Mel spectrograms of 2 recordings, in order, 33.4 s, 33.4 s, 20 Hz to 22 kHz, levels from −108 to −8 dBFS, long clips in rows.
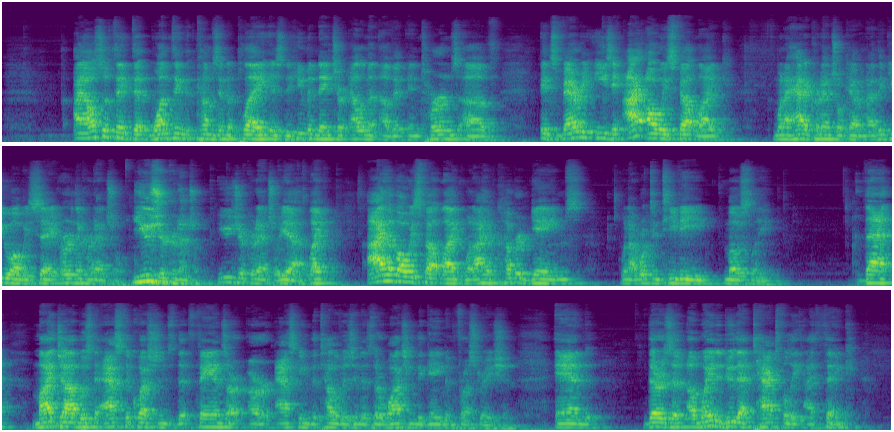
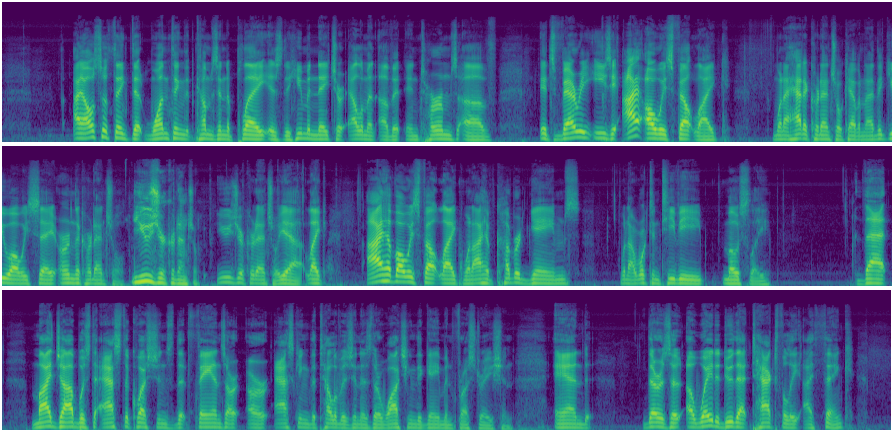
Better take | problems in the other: second | off-mic speech; far // room echo; slight; dies away in 0.4 s

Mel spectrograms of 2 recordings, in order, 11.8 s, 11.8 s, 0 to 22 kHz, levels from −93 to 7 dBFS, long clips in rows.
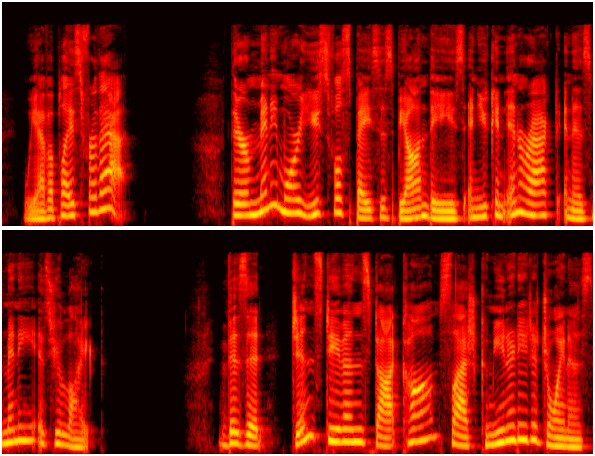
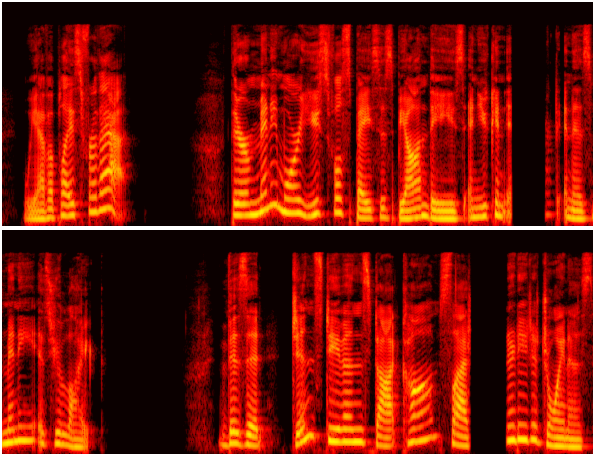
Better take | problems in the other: first | audio cutting out; at 5 s and at 11 s

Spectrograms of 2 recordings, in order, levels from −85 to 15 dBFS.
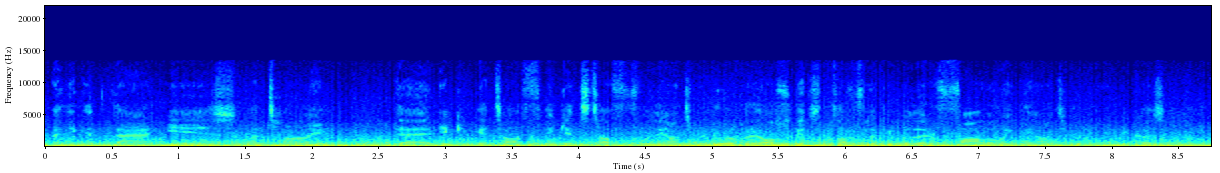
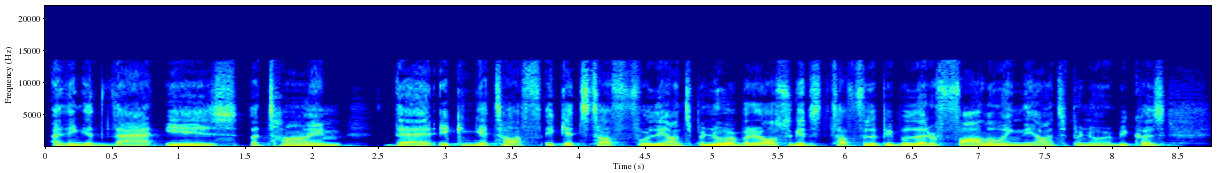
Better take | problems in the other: second | wind noise on the microphone; heavy; 3 dB above the speech

